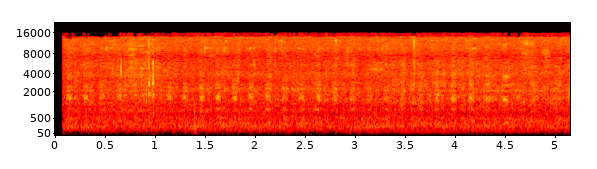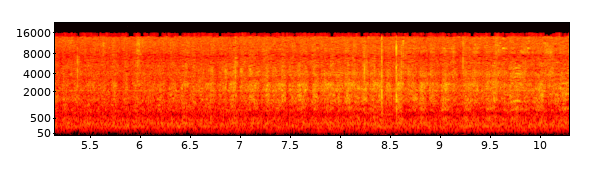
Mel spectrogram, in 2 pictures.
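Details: Several dogs at the off-leash Magnuson Dog Park panting at the end of the day after a good workout; quick breathy huffs repeat about twice a second in a steady rhythm over a continuous background hiss.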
